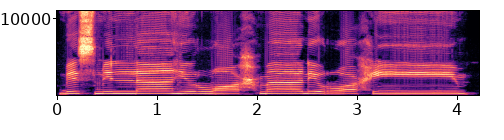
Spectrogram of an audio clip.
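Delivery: slow melodic tajweed chant with long held vowels; Quranic recitation. Shown as a demonstration. Teacher opens the lesson for students with slow chanted recitation. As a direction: recite it drawn out and tuneful, like tilawat. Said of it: "तिलावत से करते हैं".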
